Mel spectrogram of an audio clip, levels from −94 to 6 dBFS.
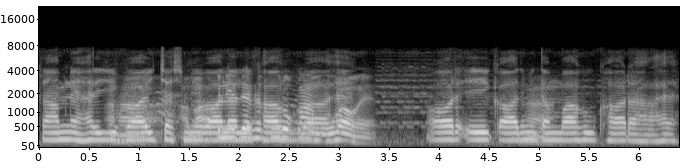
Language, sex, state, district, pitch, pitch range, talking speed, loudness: Hindi, male, Chhattisgarh, Bastar, 165 Hz, 155-170 Hz, 140 wpm, -17 LUFS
